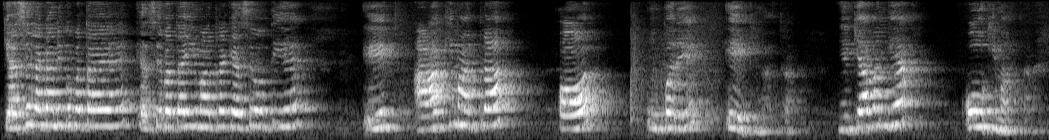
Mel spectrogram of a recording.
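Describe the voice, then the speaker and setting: A woman teaching young children a lesson in a classroom, patiently asking questions and then answering them herself. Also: very high-pitched. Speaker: primary school teacher. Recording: very echoey room, voice from a distance.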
